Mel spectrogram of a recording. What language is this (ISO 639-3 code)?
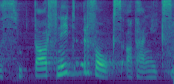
gsw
